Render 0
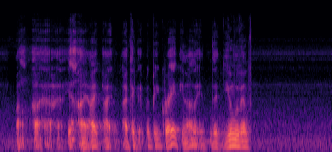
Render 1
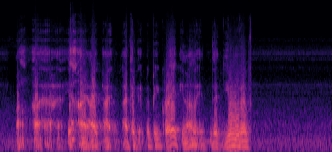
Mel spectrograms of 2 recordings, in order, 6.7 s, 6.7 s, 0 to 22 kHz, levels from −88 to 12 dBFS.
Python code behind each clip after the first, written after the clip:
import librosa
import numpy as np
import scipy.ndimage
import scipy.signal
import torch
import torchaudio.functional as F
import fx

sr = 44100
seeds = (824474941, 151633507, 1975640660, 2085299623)

y = np.clip(x, -10.0 ** (-22.5 / 20.0), 10.0 ** (-22.5 / 20.0))
y = fx.dynamic_eq(y, sr, hz=1300.0, q=1.0, threshold_db=-42.0, ratio=4.0, max_db=5)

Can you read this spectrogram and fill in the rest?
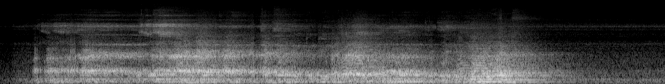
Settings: y = fx.rev_plate(x, sr, seeds[0], rt60_s=1.6, hf_ratio=0.75, predelay_ms=110, drr_db=-9.5)
y = y * 10.0 ** (2.0 / 20.0)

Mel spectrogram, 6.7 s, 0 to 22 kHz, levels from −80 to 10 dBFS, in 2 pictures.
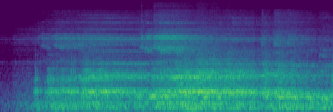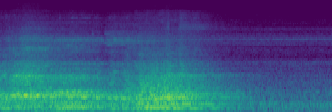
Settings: y = x + 10.0 ** (-3.5 / 20.0) * np.pad(x, (int(129 * sr / 1000.0), 0))[:len(x)]
y = y * 10.0 ** (-1.5 / 20.0)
